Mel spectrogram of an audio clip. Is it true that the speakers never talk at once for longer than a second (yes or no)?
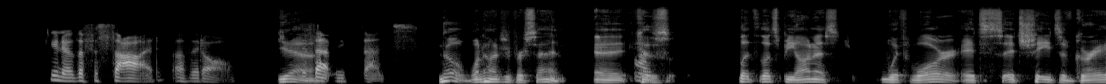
yes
